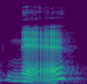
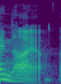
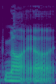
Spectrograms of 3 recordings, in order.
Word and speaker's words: Nair: Um, but yeah, I made like a decision after high school I'm not saying Nair ever again to anyone. So now I say now I say Naya, and I spell it to people if they like have to take my name or something like Naya N A I R because it's like yeah, it, it's that's my name.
